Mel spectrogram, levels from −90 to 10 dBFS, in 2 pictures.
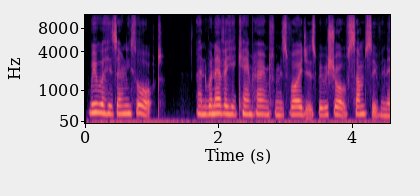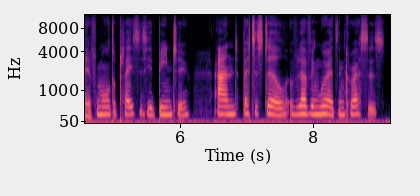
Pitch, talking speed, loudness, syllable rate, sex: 200 Hz, 230 wpm, -22 LUFS, 6.0 syllables/s, female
